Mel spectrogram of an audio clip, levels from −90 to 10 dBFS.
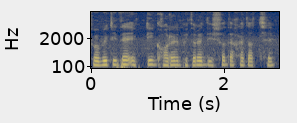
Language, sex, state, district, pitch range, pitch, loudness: Bengali, male, West Bengal, Alipurduar, 160-170 Hz, 165 Hz, -18 LUFS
